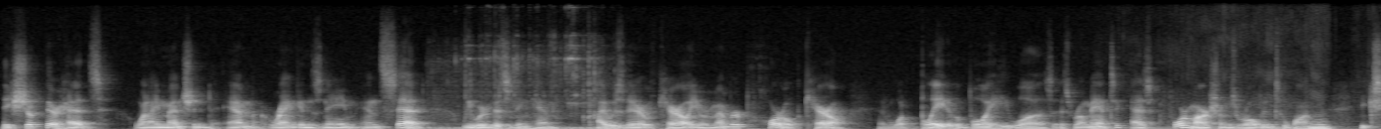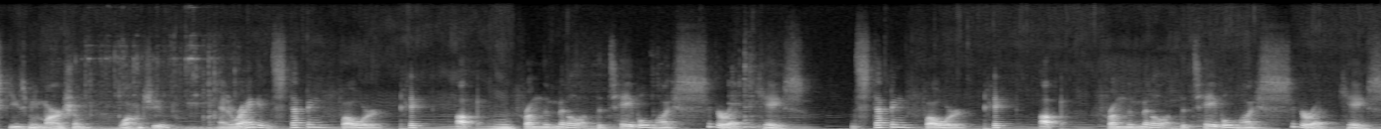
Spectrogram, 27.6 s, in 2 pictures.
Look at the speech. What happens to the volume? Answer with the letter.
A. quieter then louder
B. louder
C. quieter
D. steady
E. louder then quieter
D.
